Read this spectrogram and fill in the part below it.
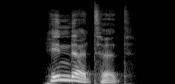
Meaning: inflection of hindern: 1. second-person plural preterite 2. second-person plural subjunctive II
- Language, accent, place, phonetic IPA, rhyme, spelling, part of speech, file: German, Germany, Berlin, [ˈhɪndɐtət], -ɪndɐtət, hindertet, verb, De-hindertet.ogg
